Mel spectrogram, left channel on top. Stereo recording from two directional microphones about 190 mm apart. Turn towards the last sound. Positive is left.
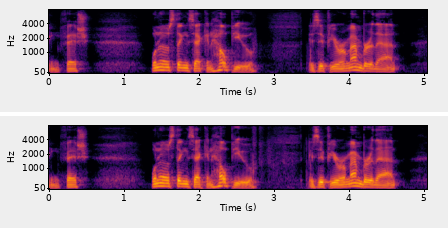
turn(degrees=-15)  # may be behind; listen again after turning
